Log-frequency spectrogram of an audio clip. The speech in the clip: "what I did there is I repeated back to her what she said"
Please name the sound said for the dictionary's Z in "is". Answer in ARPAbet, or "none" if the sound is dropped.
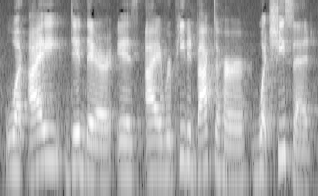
Z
